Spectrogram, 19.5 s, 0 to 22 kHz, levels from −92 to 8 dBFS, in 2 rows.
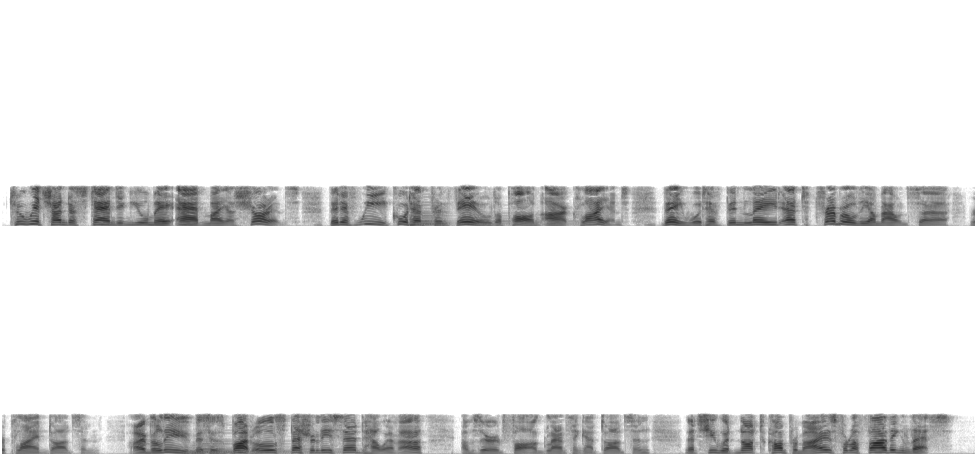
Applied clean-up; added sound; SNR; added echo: neural mask model DeepFilterNet 3.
